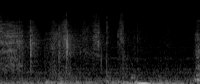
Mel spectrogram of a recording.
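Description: Papers rustling and being shuffled, in a series of short rustles, with a low thump about one and a half seconds in.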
